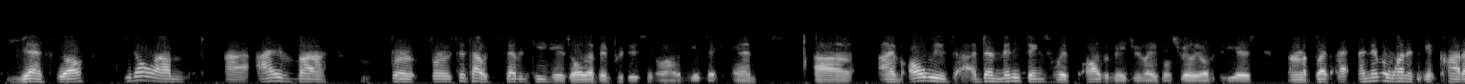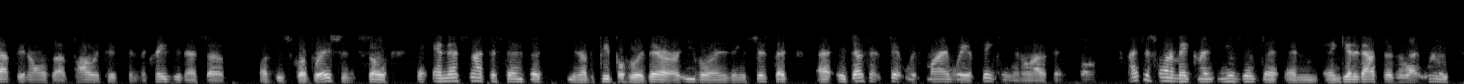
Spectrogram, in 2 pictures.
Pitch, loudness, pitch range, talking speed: 120 Hz, -22 LUFS, 105-140 Hz, 235 wpm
